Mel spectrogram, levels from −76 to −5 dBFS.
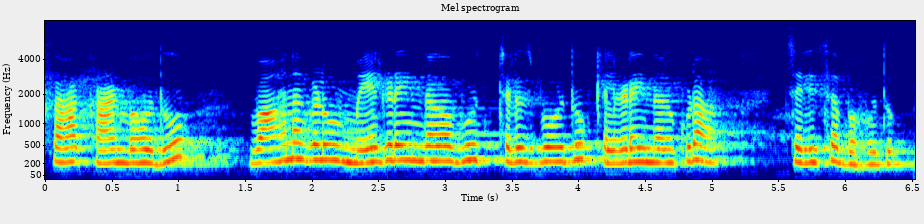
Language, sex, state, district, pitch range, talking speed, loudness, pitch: Kannada, female, Karnataka, Belgaum, 215-255 Hz, 90 wpm, -20 LUFS, 235 Hz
